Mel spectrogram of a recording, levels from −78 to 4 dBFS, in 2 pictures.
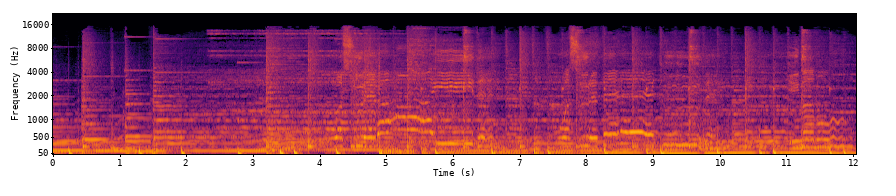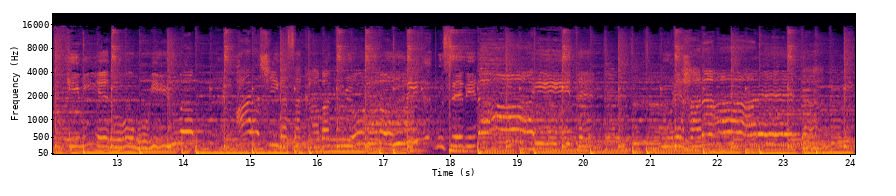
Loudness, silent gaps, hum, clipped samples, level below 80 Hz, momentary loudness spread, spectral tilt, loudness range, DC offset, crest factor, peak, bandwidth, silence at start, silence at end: -16 LUFS; none; none; under 0.1%; -22 dBFS; 5 LU; -4.5 dB/octave; 2 LU; under 0.1%; 16 dB; 0 dBFS; 15.5 kHz; 0 s; 0 s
